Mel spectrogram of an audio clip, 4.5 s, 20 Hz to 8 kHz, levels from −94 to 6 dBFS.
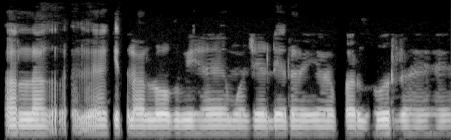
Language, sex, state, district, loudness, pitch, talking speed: Hindi, male, Bihar, Araria, -14 LUFS, 110 Hz, 175 wpm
